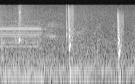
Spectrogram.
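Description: Mobile phone text-message alert: a steady electronic beep lasting under a second, then two sharp clicks as the flip phone is handled.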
